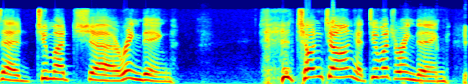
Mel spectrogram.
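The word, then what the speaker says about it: Chuang Chuang: to pronounce this um c h u a n g Chad how would you say that chong chong yeah chong chong the panda okay is just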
